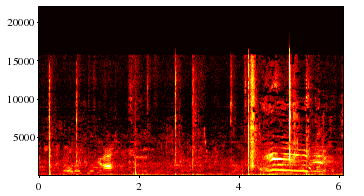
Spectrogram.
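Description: Sharp thuds of a jokgu (foot volleyball) ball being kicked and bouncing, several separate hits during a rally, with players' short shouted calls; a longer held shout comes just after a hard hit near the end.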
